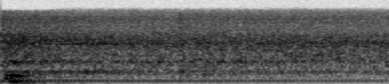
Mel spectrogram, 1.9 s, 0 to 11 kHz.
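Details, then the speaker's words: 2010 BMW X5M, warmed-up engine, after repair of alternator not charging and not communicating with the DME: smooth, steady idle with no ticks, knocks or wavering; normal. "all right so as you can probably hear the engine is running i got a lot of warm up really good"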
